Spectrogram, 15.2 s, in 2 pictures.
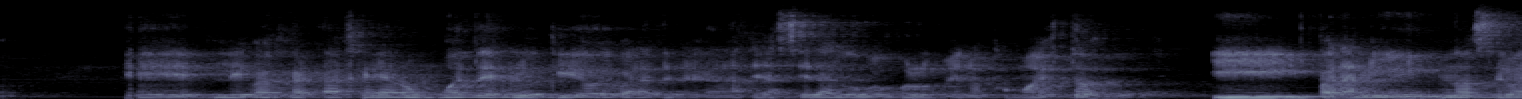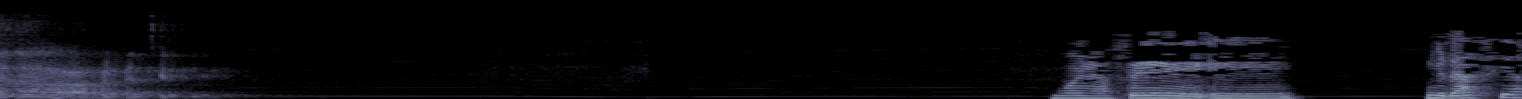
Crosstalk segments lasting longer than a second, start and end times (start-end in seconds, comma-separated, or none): none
